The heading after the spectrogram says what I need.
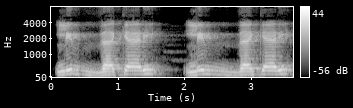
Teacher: اسے یہ ذال ہے اور یہاں زیادہ چانسز ہوتے ہیں کہ ذال کو زا نہ کر دیا جائے۔ للذکر، للذکر، را اس میں باریک رکھیے گا۔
